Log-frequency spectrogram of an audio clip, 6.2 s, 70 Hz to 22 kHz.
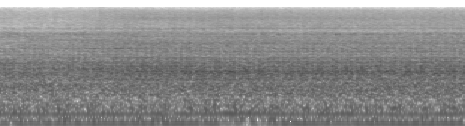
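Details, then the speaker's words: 2006 Chevrolet Silverado Z71, reported for a clunk when stopping and a noise under hard acceleration, idling partly warm: steady, even hum with a faint airy hiss, no knocks or rattles; nothing alarming heard. Normal idle. "I'm not hearing anything too alarming"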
